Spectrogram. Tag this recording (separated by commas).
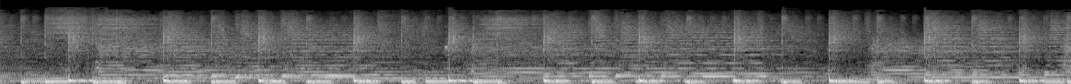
Music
